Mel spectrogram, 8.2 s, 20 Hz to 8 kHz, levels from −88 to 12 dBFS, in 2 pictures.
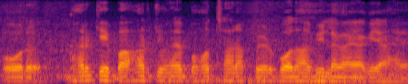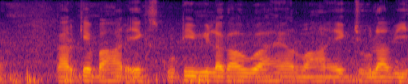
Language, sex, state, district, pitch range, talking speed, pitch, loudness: Hindi, male, Bihar, West Champaran, 105-110 Hz, 205 wpm, 105 Hz, -18 LUFS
